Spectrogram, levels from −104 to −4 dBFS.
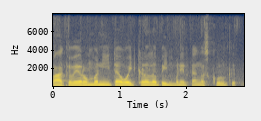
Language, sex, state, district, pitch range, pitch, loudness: Tamil, male, Tamil Nadu, Namakkal, 120-130 Hz, 125 Hz, -16 LUFS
